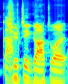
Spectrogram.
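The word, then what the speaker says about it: Ncuti Gatwa: How do you pronounce the person's name? – Shuti Gatwa.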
